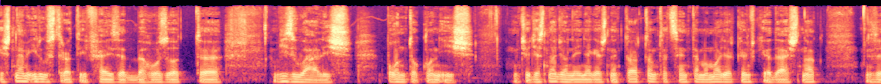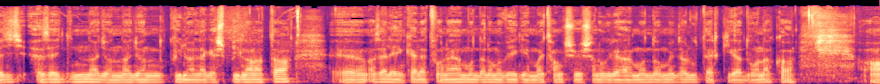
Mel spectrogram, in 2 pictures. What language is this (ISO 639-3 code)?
hun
